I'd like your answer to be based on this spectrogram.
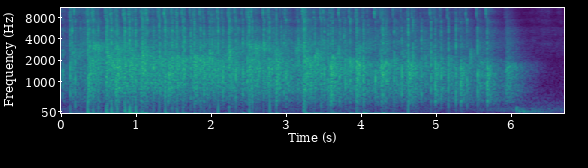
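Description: Loud, dense applause from an audience at a board meeting, steady clapping with sharp claps throughout that fades out near the end.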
